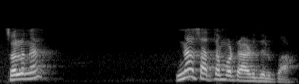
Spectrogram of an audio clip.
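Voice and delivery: ordinary talk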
